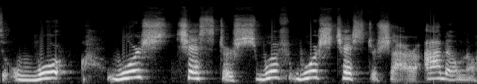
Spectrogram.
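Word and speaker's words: Worcestershire: how you pronounce it I always called it werer sauce I don't know if that's right or wrong but I know people have a hard time saying it and I just always called it Wester share worshire I guess it depends on how if you're going to pronounce every letter or some of them are going to be silent I don't know all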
